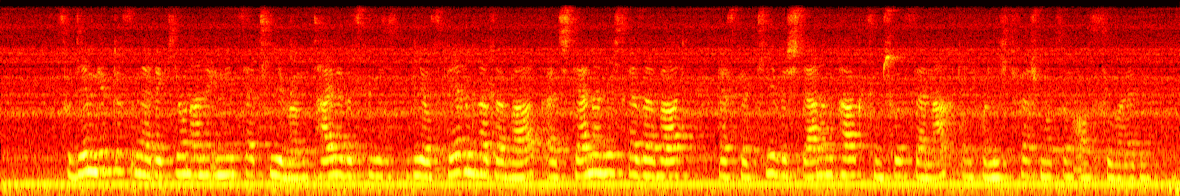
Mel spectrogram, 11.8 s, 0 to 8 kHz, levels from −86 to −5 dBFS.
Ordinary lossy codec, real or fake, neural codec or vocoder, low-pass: none; real; none; 7.2 kHz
